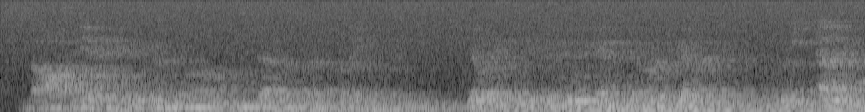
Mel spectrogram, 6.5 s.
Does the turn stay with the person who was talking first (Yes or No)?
No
